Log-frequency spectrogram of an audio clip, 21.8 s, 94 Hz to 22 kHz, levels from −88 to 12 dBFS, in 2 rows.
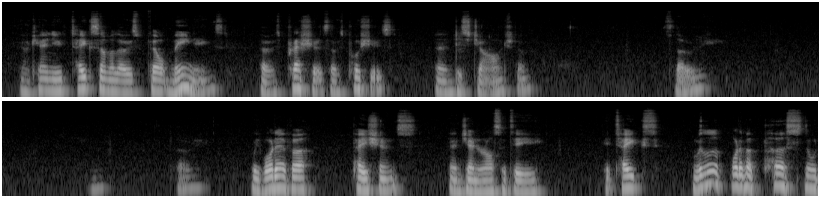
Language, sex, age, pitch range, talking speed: English, male, 50-69, 115-145 Hz, 80 wpm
